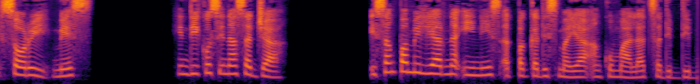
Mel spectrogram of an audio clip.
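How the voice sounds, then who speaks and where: A woman narrating a scripted love story in a measured, descriptive storytelling manner. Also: medium pitch, darkish tone, no echo, clean studio sound.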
